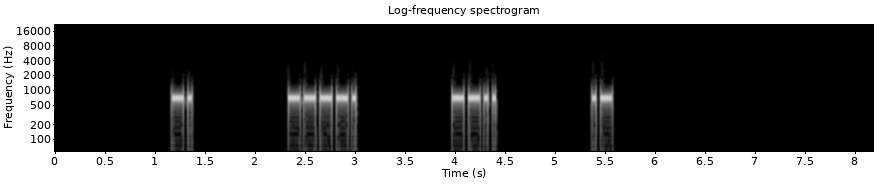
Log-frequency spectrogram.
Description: Morse code, heard as a keyed tone, about 31 wpm, spaced as for 8 wpm, 700 Hz. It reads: N9ZA
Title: USA Call Signs - 4 Characters - 8x Character Spacing - 30wpm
